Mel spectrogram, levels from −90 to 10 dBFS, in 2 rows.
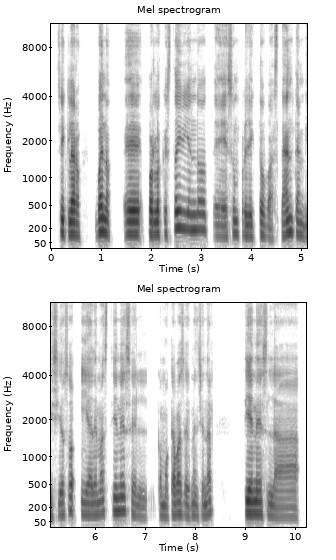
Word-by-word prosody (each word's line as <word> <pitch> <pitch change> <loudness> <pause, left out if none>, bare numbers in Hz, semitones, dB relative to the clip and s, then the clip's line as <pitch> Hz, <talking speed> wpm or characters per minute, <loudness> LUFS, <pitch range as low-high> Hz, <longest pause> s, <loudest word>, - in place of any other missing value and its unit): Sí, 150 -2 +4
claro. 140 -3 +5 0.2
Bueno, 155 -3 +6 0.2
eh, 140 +1 +6
por 140 -1 +5
lo 140 0 +4
que 140 - -7
estoy 205 +8 +3
viendo, 185 -2 -2
es 120 0 -6
un 145 -1 -3
proyecto 125 -1 -3
bastante 140 +8 -2
ambicioso 125 +4 -6
y 130 -2 -6
además 125 +4 -5
tienes 160 +1 -2
el, 110 -6 -9 0.2
como 115 -2 -8
acabas 125 +4 -3
de 115 -3 -8
mencionar, 120 +4 -7 0.6
tienes 135 -2 +4
la 100 -3 -8
135 Hz, 140 wpm, -22 LUFS, 120-145 Hz, 0.6 s, Bueno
